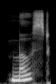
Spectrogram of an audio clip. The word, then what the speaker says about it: most common: Most ends with T. Common starts with C, which is a consonant sound. Goodbye, T. Most common. Most common. It sounds like MOS.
